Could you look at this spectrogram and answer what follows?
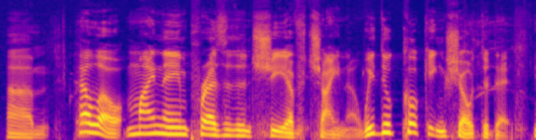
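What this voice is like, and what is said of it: Put-on Russian accent. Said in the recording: “He's got a Russian accent because I cannot do a Chinese accent.”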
